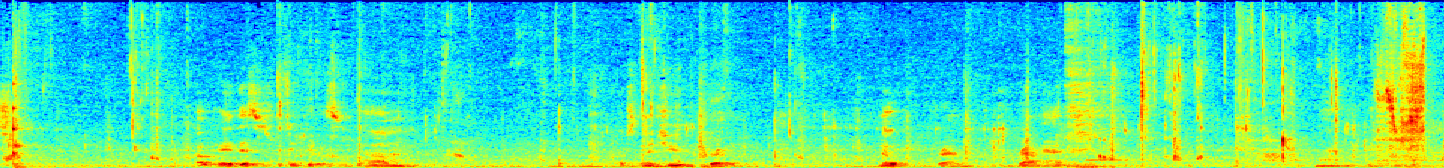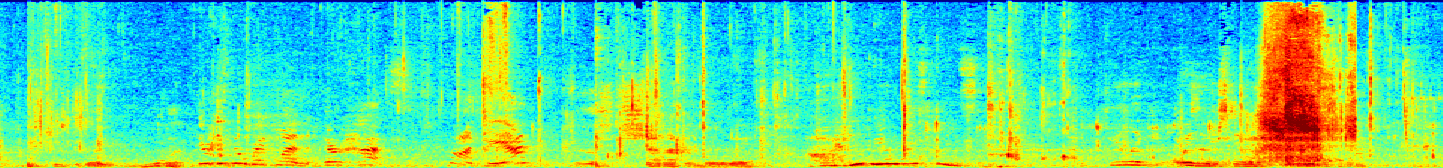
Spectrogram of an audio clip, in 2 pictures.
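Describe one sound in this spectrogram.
A young woman chews and slurps food close by.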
